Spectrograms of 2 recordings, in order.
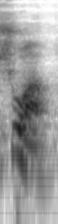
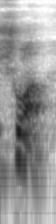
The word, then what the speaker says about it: Schwann: oligodendrócitos e a célula de Schwann, que tem uma similaridade muito grande.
